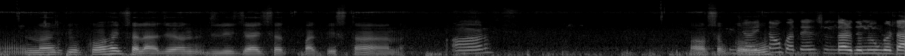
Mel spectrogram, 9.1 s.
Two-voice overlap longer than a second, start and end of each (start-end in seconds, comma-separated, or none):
none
